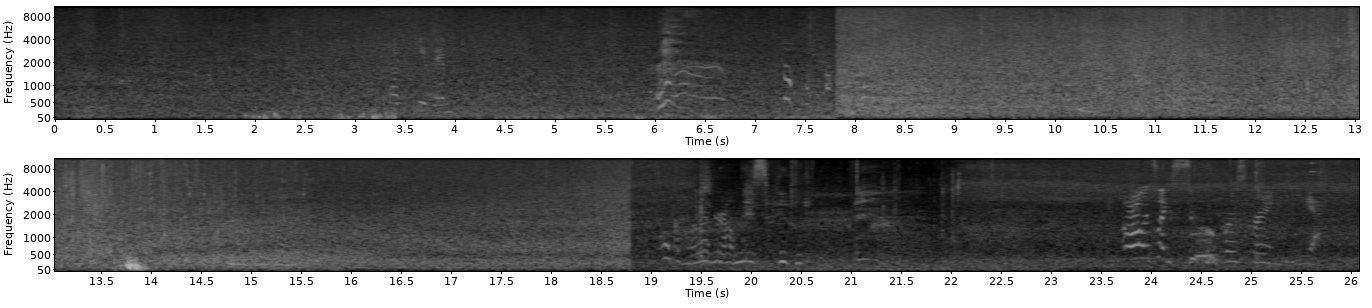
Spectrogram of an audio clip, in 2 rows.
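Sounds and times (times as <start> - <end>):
surf washing over sand and rocks: 0.0 - 19.6.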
